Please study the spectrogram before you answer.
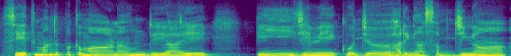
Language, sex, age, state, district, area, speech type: Punjabi, female, 30-45, Punjab, Tarn Taran, rural, spontaneous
